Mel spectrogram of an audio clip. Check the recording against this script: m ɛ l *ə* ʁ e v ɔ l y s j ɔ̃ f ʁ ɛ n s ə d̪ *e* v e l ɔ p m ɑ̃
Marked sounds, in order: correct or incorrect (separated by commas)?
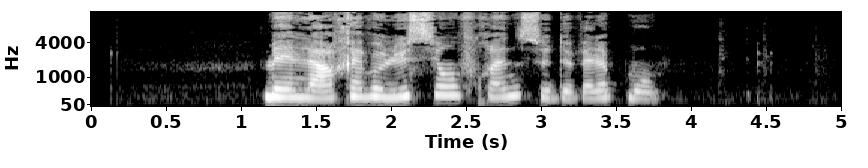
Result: incorrect, correct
